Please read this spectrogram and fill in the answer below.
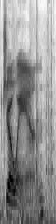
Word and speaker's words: Joan: in the kitchen that her name is spelled joan but is pronounced joanne it's driving me crazy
